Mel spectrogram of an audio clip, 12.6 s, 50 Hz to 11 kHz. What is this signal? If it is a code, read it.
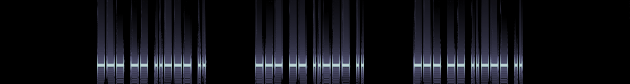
Morse code, heard as a keyed tone, about 25 wpm, 700 Hz. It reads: OM2I OM2I OM2I
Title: DXCC-100 Call Signs - 4 Characters - Repeated 3x - 25wpm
